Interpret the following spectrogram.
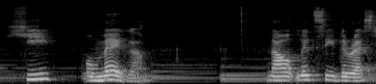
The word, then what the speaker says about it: Chi Omega: So the first one, I think in the US you pronounce it as Chi Omega, but in Greece we would say Chi Omega.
